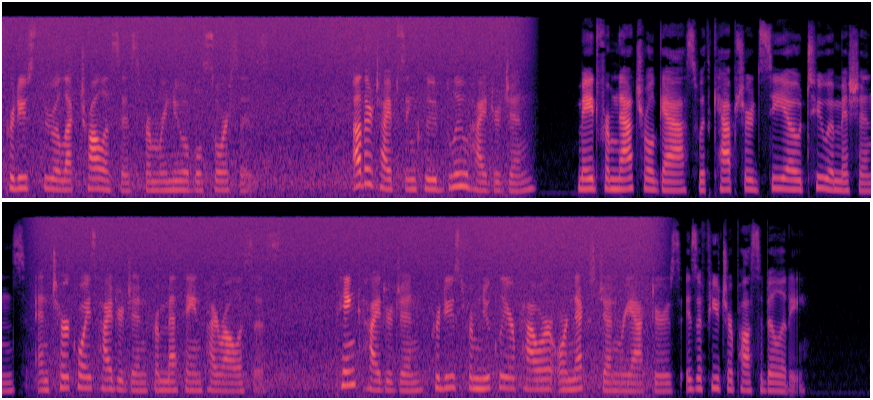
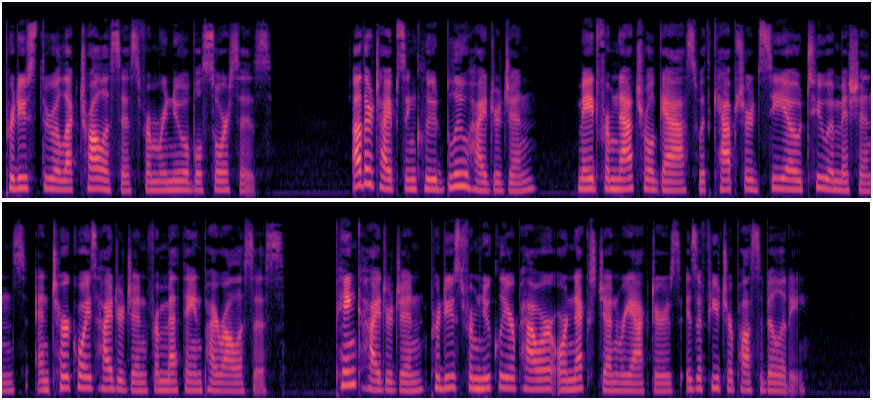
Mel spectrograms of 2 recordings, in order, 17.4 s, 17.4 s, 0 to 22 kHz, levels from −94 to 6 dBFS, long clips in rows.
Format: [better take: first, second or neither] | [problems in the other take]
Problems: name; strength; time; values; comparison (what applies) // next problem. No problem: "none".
second | hiss; loud; until 5 s and from 9 to 15 s; 4 dB below the speech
